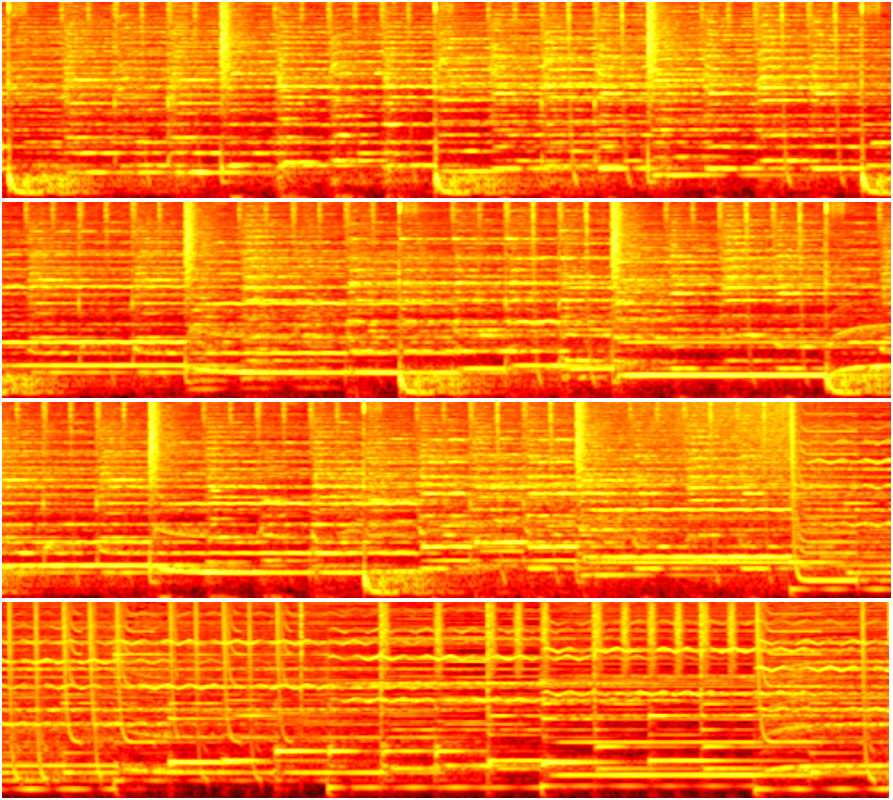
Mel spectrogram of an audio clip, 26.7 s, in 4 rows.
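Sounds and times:
strange sanctuary music loop: 0.2 - 26.6.

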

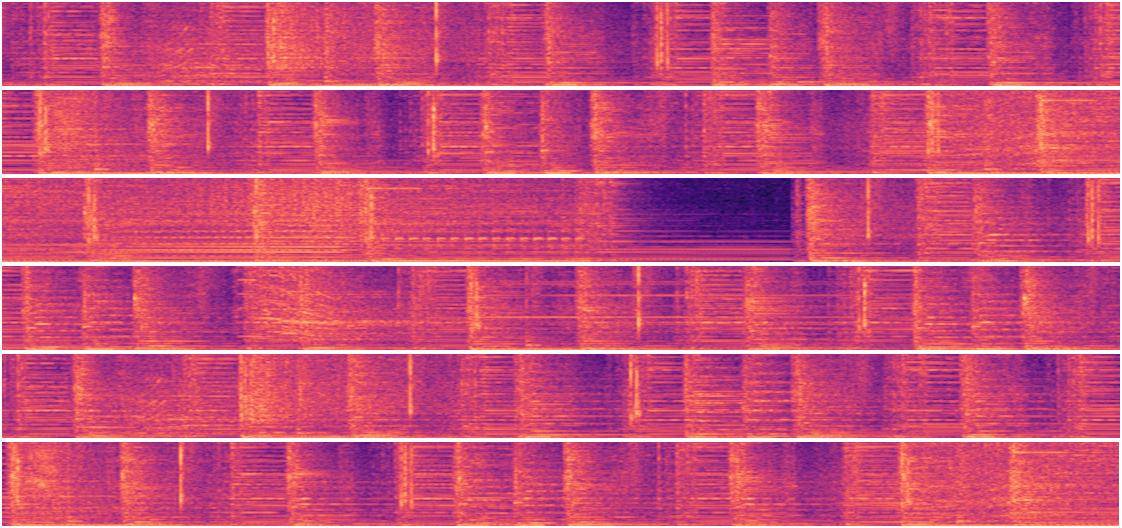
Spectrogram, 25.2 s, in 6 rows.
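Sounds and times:
acoustic comedy music: 0.0 - 25.1.

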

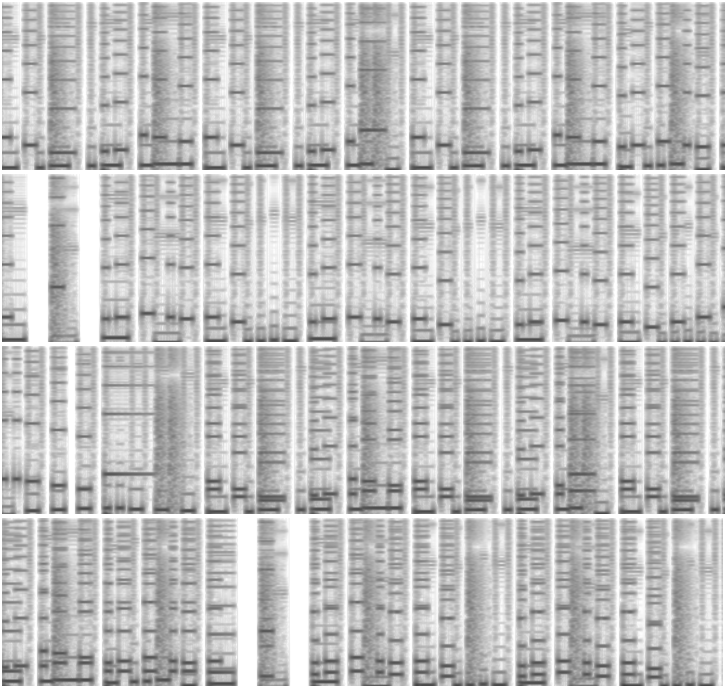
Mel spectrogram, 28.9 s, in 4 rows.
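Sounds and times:
small repetitive platformer track in old hardware style: 0.0 - 28.9.

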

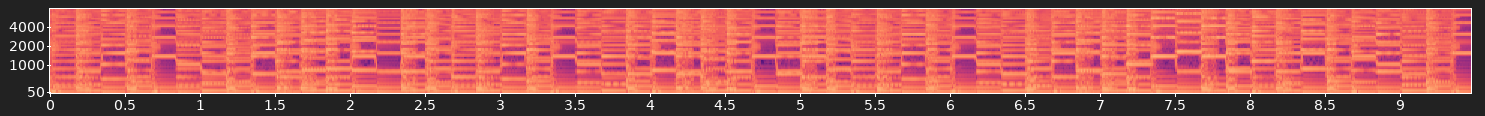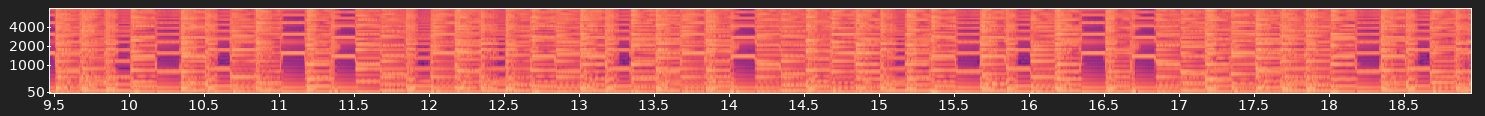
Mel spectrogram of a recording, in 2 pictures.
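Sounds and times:
chiptune music: 0.0 - 18.9.

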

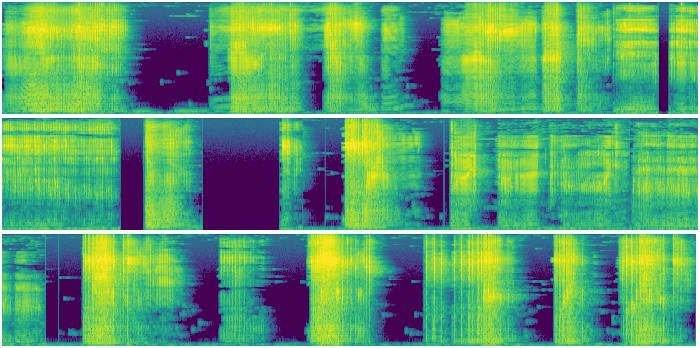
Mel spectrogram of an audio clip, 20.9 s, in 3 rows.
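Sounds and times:
stomach rumbling from gastric distress: 0.0 - 9.0, 9.8 - 20.8.

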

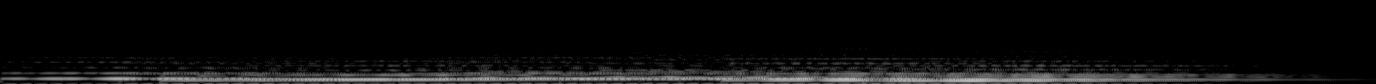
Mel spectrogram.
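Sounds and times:
losing music: 0.0 - 12.8.

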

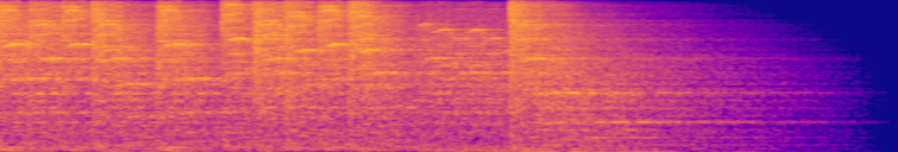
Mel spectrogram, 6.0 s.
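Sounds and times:
jingle: 0.0 - 4.8.

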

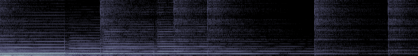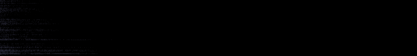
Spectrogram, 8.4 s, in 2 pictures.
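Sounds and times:
jazz music: 0.0 - 3.5.

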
